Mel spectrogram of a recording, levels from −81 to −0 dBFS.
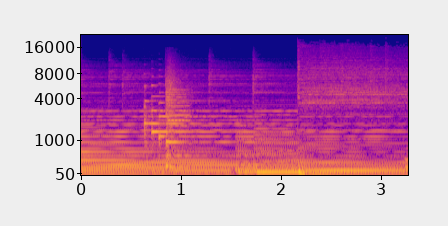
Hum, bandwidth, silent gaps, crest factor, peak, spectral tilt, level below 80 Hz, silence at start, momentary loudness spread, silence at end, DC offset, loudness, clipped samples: none; 18 kHz; none; 16 dB; -4 dBFS; -4.5 dB/octave; -30 dBFS; 0 s; 7 LU; 0 s; under 0.1%; -19 LUFS; under 0.1%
